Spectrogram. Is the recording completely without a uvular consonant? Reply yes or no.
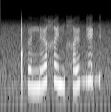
no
